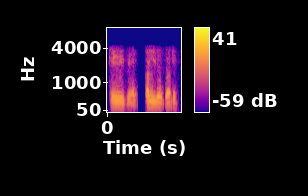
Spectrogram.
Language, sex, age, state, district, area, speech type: Punjabi, male, 18-30, Punjab, Gurdaspur, urban, conversation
